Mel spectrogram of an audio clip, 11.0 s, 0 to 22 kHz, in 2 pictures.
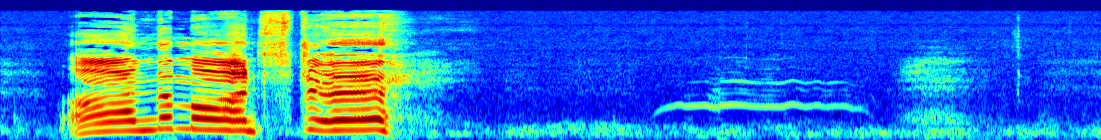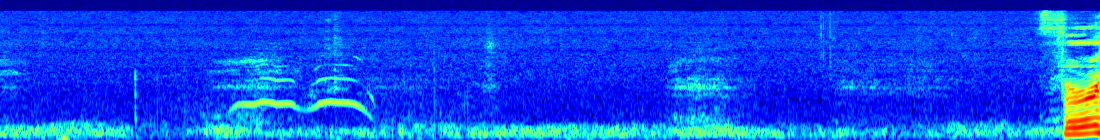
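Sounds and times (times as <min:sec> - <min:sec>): distant high-pitched wavering cry: 0:03.2 - 0:04.8, 0:06.5 - 0:07.6.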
